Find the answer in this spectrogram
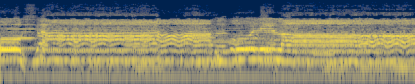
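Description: Two voices singing an old-style izvorna folk song in long held notes: the upper voice has a wide, shaking vibrato, held over a steadier lower voice.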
